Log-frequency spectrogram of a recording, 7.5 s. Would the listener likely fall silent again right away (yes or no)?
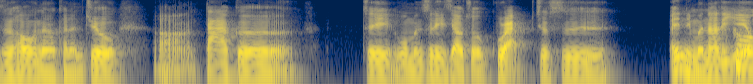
no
